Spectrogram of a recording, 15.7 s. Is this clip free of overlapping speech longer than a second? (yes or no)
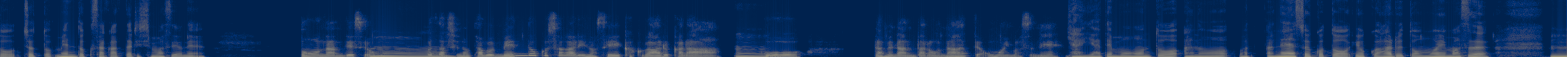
yes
